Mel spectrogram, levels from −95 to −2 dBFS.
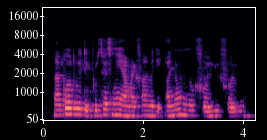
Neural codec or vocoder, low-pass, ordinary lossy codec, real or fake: codec, 16 kHz, 4 kbps, X-Codec, HuBERT features, trained on balanced general audio; 7.2 kHz; none; fake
